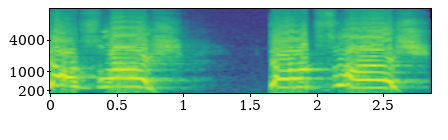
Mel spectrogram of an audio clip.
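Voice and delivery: shrill, very high, stretched-out screaming cry. Telling a joke, voicing a blind man in a pool: imitating someone screaming. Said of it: "he's swimming around screaming".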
